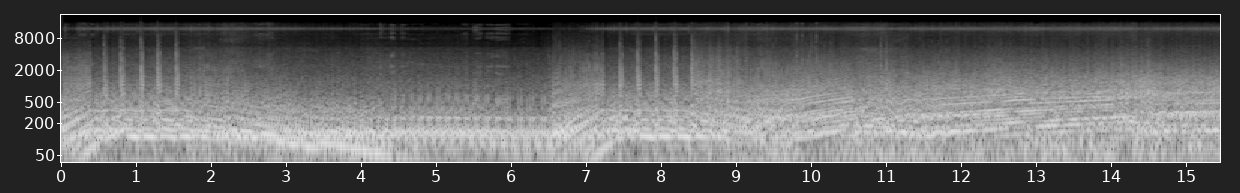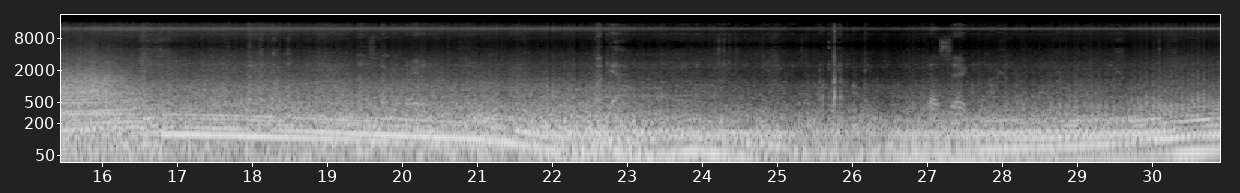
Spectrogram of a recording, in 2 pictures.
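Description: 2011 Subaru WRX STI's turbocharged flat-four running loud against its two-step launch-control rev limiter, stuttering with rapid regular cuts. The revs then climb for several seconds and fall away again.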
